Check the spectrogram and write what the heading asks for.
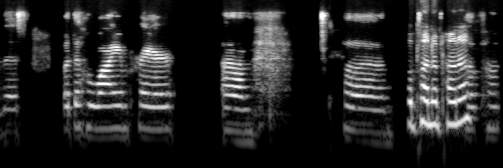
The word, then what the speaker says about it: Ho'oponopono: So my favorite exercise to do for myself is and I'm so sorry, I always mess up the pronunciation of this, but the Hawaiian prayer. Ho'oponopono? Ho'oponopono.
